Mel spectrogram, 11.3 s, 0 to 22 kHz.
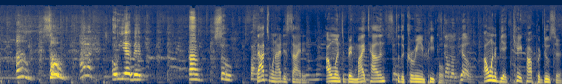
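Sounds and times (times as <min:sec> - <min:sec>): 
person singing in short warbling phrases: 0:00.0 - 0:11.2
steady hiss of running shower water: 0:00.0 - 0:11.2
speech: 0:02.3 - 0:03.0, 0:03.8 - 0:11.2.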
